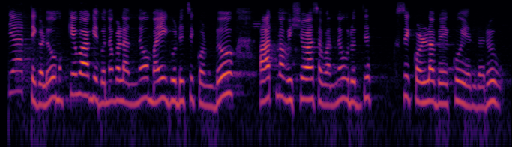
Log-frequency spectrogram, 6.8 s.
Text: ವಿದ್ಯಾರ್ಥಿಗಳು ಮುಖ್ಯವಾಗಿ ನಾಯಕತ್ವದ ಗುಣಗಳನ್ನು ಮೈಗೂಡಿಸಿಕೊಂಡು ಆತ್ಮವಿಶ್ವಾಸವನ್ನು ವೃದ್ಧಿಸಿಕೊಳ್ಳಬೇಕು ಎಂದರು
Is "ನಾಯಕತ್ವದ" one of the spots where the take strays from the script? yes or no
yes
